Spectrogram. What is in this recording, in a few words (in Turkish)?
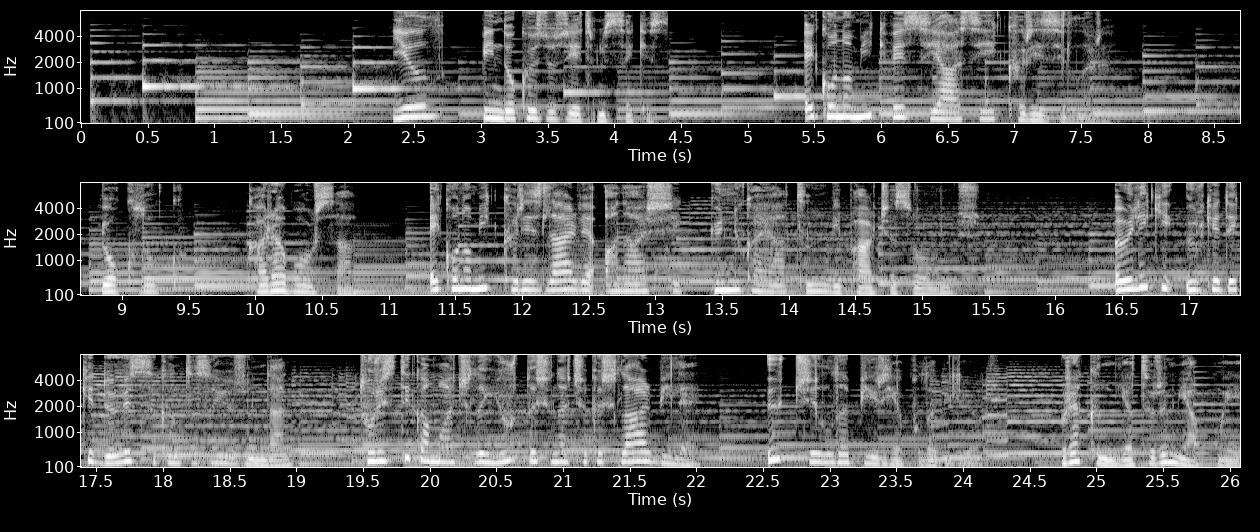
tanitim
